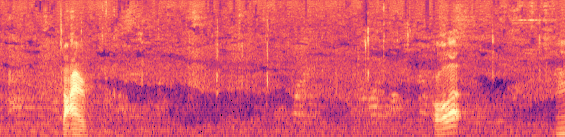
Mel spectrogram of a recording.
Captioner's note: chewing sounds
